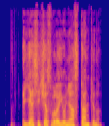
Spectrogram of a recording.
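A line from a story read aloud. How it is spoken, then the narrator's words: Hurried explanation. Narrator (Russian): торопливо пояснила Мария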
